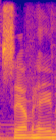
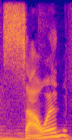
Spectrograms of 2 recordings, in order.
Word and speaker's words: Samhain: It's not pronounced Samhain. It's pronounced Samhain for the earth-based religionists among us.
